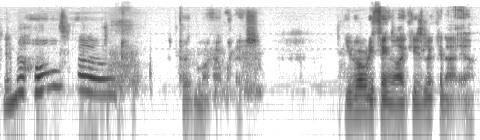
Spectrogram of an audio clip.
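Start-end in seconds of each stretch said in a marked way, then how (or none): 0.0-1.2 "In the whole world" repeated much higher; mock-grand repeat of "In the whole world", pitched way up; mock grand echo. Shown as a demonstration. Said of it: "in the, in the whole world". 1.8-2.6 whisper. Real, not acted. Whispered aside while setting up.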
